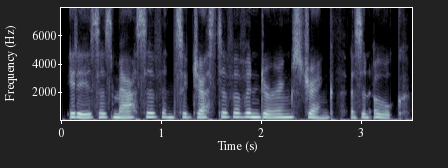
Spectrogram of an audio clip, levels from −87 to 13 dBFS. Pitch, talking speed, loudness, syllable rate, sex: 235 Hz, 205 wpm, -16 LUFS, 5.7 syllables/s, female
